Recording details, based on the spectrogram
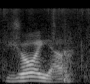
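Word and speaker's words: Joia: think we're gonna call her Joy oh joa Joya which means Jewel in Portuguese first they're gonna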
